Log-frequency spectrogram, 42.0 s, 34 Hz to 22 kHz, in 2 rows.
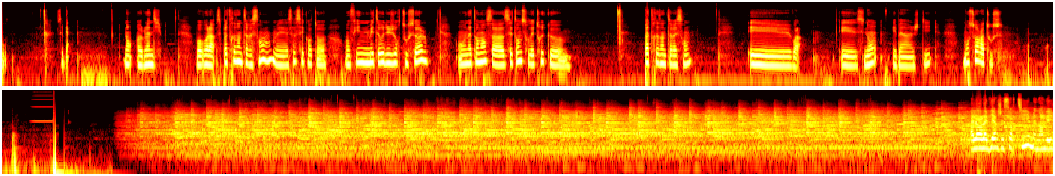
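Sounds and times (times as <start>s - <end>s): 
speech: 1.1s - 1.4s, 2.5s - 3.3s, 3.9s - 11.4s, 12.9s - 16.1s, 16.8s - 20.1s, 40.4s - 42.0s
church carillon bells ringing in a dissonant peal during a procession: 23.3s - 42.0s.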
